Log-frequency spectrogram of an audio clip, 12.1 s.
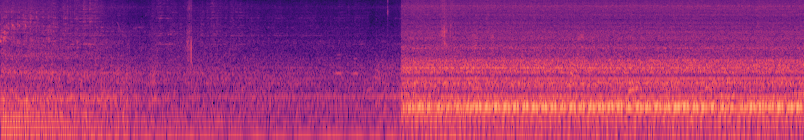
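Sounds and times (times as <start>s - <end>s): car engine idling: 6.0s - 12.0s.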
